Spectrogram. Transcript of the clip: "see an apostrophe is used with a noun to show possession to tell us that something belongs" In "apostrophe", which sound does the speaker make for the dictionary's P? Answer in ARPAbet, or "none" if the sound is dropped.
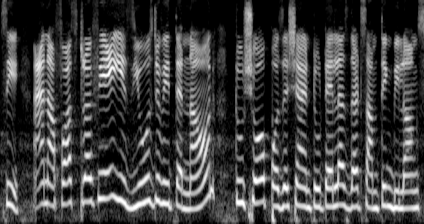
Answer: F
